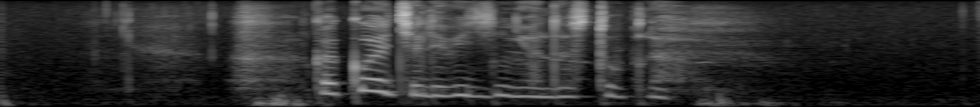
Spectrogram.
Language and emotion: Russian, neutral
